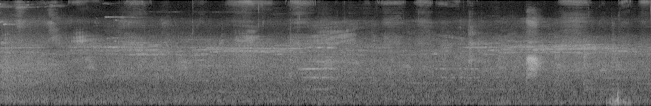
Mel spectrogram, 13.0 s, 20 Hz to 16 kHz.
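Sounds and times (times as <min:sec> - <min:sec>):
city traffic hum: 0:00.0 - 0:13.0.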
